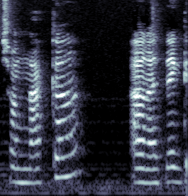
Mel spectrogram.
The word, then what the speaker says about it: Xonaca: I'm not sure if it's pronounced this way, but I think it's Chonaca, and I think it's in Puebla.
